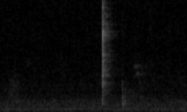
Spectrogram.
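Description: One sharp click about a second in, followed by a smaller tick, against near silence: the power switch of a live-streaming sound card being pressed to turn it on.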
